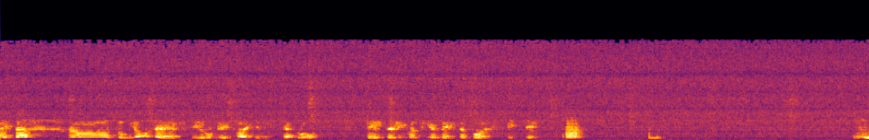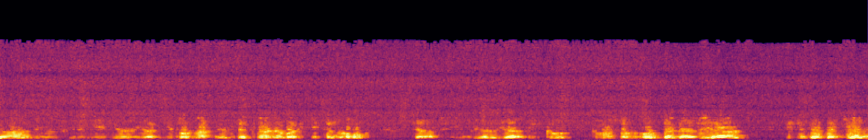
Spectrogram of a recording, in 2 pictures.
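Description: Speech received over an amateur radio repeater link, with the thin, narrow sound of radio audio from a transceiver's loudspeaker and a steady low hum underneath. The talk pauses for about three seconds near the middle.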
